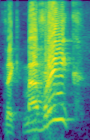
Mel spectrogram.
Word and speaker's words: Maverick: It's Everybody pronounced Maverick correctly. It's Maverick.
